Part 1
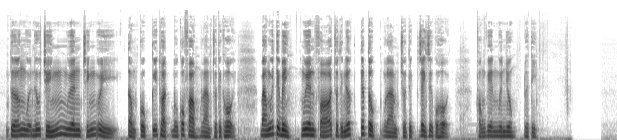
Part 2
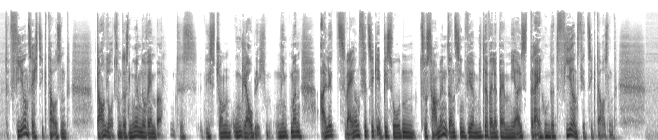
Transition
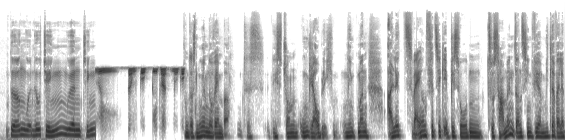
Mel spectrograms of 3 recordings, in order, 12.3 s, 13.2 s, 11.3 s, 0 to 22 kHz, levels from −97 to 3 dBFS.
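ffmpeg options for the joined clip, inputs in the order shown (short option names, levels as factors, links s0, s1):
-filter_complex "[0:a]asettb=1/sr,asplit=3[s0][s1][s2];[s0]atrim=end=1.914[s3];[s1]atrim=start=1.91:end=3.73,asetpts=PTS-STARTPTS,afade=t=in:d=0.004:c=qsin,afade=t=out:st=1.816:d=0.004:c=qsin,lowpass=f=2600:t=q:w=0.5098,lowpass=f=2600:t=q:w=0.6013,lowpass=f=2600:t=q:w=0.9,lowpass=f=2600:t=q:w=2.563,afreqshift=-3000[s4];[s2]atrim=start=3.726[s5];[s3][s4]acrossfade=d=0.004:c1=hsin:c2=qsin[s6];[s6][s5]acrossfade=d=0.004:c1=qsin:c2=hsin,apad=whole_dur=11.3,atrim=end=11.3,atrim=end=3.73,asetpts=PTS-STARTPTS[s7];[1:a]atrim=start=2.33:end=9.96,asetpts=PTS-STARTPTS[s8];[s7][s8]acrossfade=d=0.06:c1=tri:c2=tri"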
